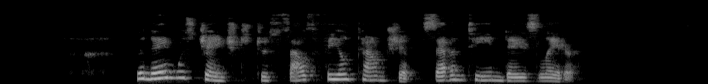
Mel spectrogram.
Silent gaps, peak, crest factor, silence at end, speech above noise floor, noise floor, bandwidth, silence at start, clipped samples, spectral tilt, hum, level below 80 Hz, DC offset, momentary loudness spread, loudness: none; -12 dBFS; 20 dB; 1.3 s; 55 dB; -85 dBFS; 11.5 kHz; 0.9 s; under 0.1%; -4 dB/octave; none; -78 dBFS; under 0.1%; 10 LU; -31 LUFS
